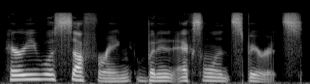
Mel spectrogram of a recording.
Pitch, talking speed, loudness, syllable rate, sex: 180 Hz, 135 wpm, -18 LUFS, 4.6 syllables/s, female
